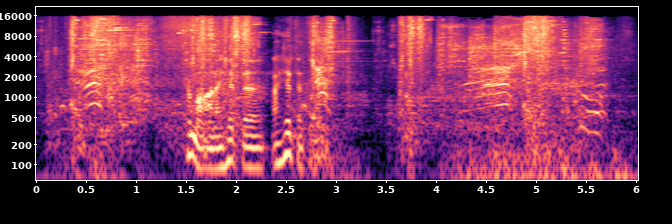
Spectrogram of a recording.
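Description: Metal clangs as swords strike.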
